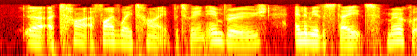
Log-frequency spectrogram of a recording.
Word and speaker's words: Bruges: In Burgess. It's pronounced Bruges, Kat.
